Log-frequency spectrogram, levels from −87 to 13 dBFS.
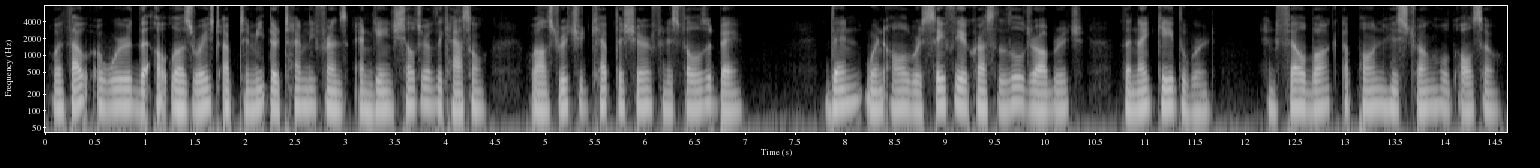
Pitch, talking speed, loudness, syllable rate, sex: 115 Hz, 205 wpm, -21 LUFS, 5.9 syllables/s, male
